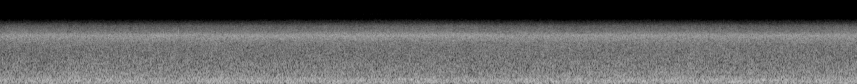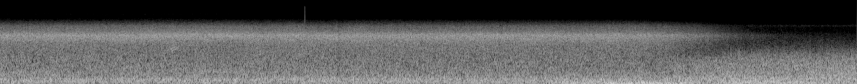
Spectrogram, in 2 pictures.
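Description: Loud, steady rush of whitewater: a river pouring over a drop into churning rapids, heard right at the water's surface. About fifteen seconds in, the sound turns duller as its upper part drops away.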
